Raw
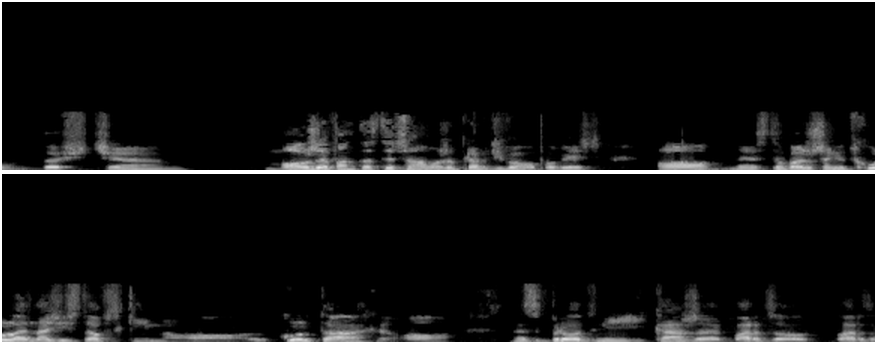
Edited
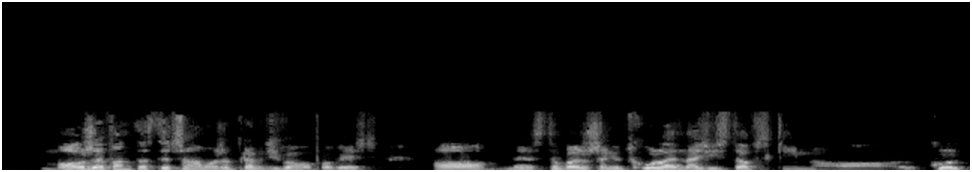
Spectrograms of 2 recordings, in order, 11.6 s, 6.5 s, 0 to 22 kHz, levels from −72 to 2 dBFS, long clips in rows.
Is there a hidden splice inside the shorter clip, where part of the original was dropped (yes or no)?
no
